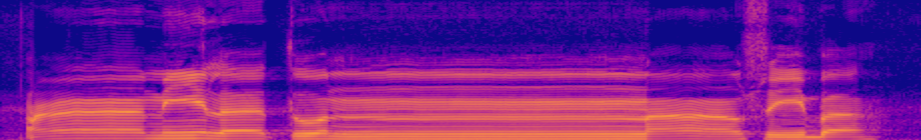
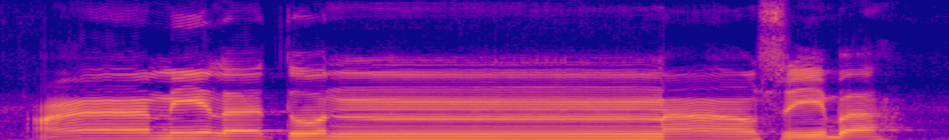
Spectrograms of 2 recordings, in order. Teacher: tanwin bertemu dengan huruf nun, jadi penekanannya lebih lama lagi. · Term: idgham bi gunnah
